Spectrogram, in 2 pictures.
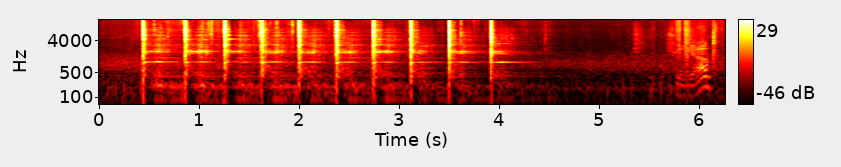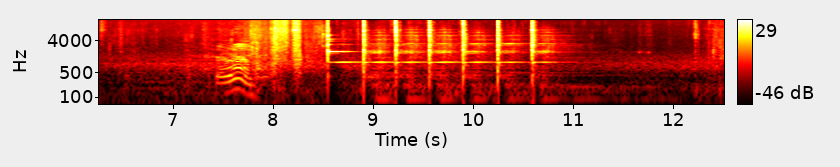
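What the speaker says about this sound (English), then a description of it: "now I'm gonna have to hit the rotor with a hammer because this rotor is seized on there" Sharp metallic hammer blows ring out in rapid series on a seized brake rotor of a Ford Crown Victoria, pause for brief talk, then resume in a steady burst of clanging strikes on metal.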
